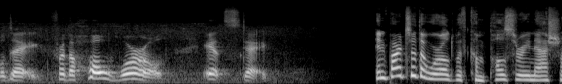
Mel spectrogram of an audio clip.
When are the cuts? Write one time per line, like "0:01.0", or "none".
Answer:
0:02.4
